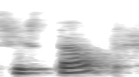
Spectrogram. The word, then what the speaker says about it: Kista: is written as KTH Kista here, but it's pronounced as Kista.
